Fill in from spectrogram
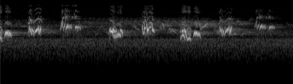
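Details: American robin song from eastern North America, a string of rich warbled whistled syllables about one per half second, alternating lower and higher pitched phrases, with a faint steady high hiss behind.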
